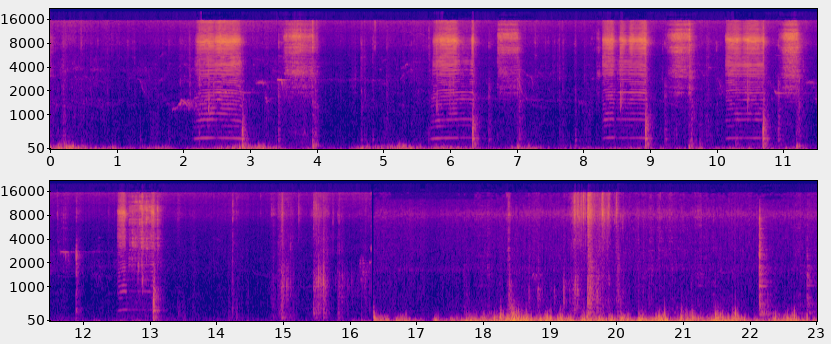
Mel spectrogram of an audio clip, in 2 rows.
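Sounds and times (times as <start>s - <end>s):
power tool motor buzzing: 2.1s - 4.1s, 5.7s - 7.1s, 8.2s - 11.3s, 12.5s - 13.2s.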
